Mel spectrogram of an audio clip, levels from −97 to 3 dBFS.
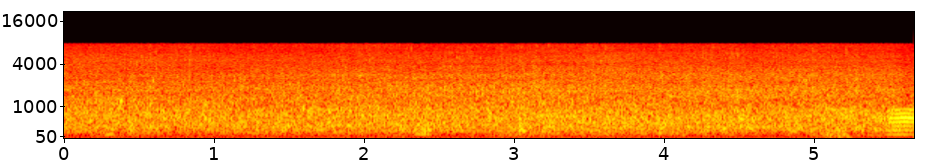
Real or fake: real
